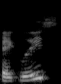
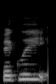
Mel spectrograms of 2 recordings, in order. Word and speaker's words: FGLI: admissions alumni panel for Figley uh Figley is the pronunciation of the acronym first generation in college and lowincome students so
